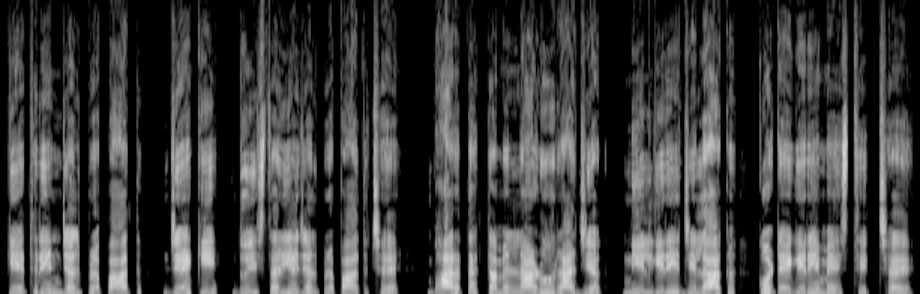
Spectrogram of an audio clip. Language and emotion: Maithili, neutral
